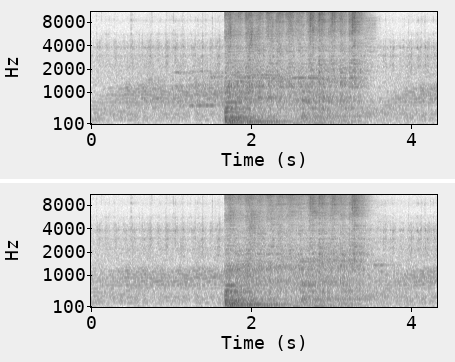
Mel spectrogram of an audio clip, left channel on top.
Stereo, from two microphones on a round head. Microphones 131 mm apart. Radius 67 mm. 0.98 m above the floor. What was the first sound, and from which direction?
Tearing paper, 20° left (ahead or behind).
